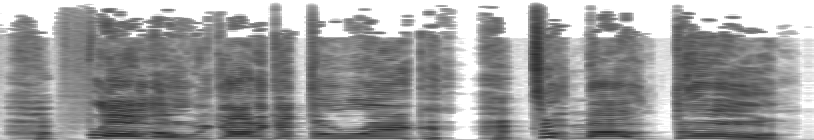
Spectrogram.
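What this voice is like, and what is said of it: Joey Wheeler cartoon character impression. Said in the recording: “It's always Joey! ... Joey Wheeler ... as the universal impression”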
